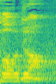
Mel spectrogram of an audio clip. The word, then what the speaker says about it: Bourdon: Bila sebut Perancis kena sebut betul. Kalau ejaan William Bourdon, tapi kalau dalam bahasa Perancis William Bourdon.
